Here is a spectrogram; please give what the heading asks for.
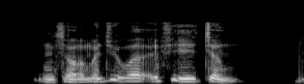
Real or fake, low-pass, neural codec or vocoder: fake; 7.2 kHz; codec, 16 kHz, 16 kbps, FunCodec, trained on Chinese and English, 50 frames a second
